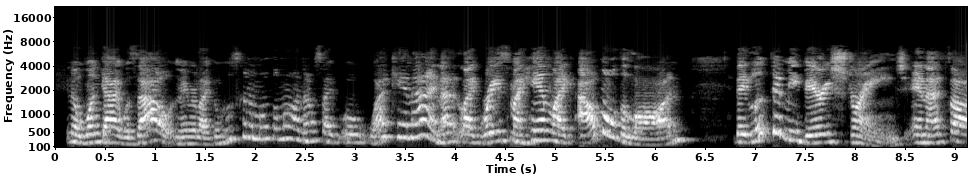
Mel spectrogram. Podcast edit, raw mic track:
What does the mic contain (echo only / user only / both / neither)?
echo only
